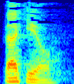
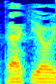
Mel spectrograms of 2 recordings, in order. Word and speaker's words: Pacquiao: You might have heard about the stance that the fighter took this week, Manny Pascal or whatever his name is, that fought Mayweather there. I don't even know how to pronounce his. Pacquiao. Yeah, Pacquiao.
